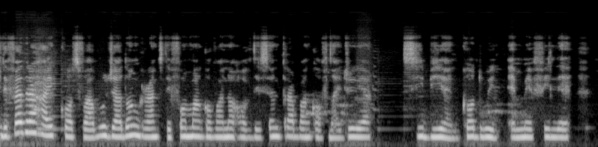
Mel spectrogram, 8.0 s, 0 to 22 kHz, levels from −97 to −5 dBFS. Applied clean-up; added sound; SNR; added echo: neural mask model RNNoise.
